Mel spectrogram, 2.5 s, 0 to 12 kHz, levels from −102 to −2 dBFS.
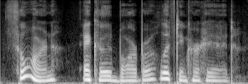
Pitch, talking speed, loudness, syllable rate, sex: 180 Hz, 145 wpm, -16 LUFS, 4.9 syllables/s, female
